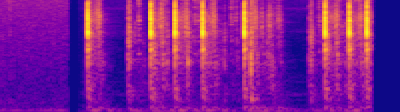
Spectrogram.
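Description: Typing sound effect: a quick run of about a dozen sharp, keyboard-like clicks over a second and a half, cutting off abruptly.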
